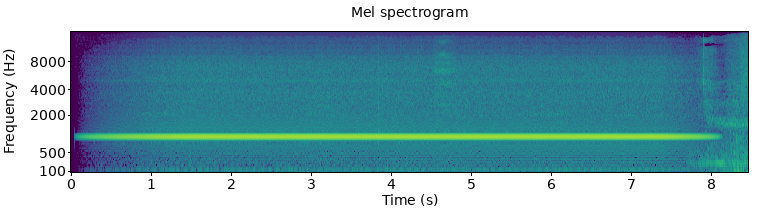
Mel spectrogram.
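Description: A steady, single-pitched broadcast test tone at a thousand hertz, the beep that goes with a 'please stand by' test card. It fades in over about a second and a half, holds unchanged, and fades away just before the end.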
